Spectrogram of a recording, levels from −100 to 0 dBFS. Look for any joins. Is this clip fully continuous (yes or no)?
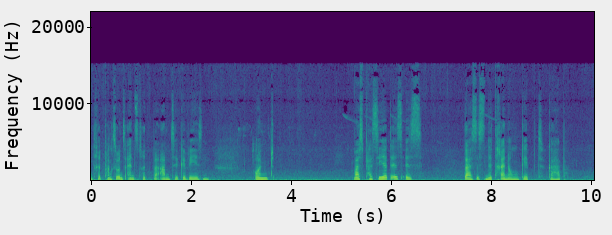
yes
